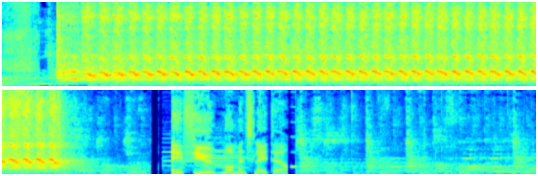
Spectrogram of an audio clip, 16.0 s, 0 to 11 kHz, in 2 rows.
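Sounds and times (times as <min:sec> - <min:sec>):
engine cranking on starter motor: 0:00.8 - 0:09.2.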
